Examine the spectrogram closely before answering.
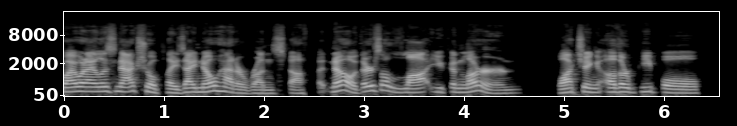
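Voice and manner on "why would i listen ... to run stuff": usual speaking voice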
